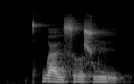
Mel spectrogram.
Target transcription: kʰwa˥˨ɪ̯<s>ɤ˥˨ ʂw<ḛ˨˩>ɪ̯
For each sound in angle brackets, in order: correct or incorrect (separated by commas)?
correct, incorrect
